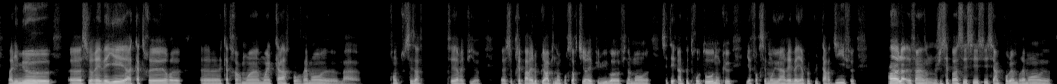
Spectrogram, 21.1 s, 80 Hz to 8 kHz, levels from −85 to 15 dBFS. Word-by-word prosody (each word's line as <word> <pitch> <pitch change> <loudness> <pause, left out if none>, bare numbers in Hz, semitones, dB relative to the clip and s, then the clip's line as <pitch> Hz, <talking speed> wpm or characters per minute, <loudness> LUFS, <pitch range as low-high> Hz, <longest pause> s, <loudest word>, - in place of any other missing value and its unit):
valait 95 +1 +2
mieux, 105 +3 +6
heu, 105 -4 +7 0.4
heu, 95 0 +2
se 95 +3 -6
réveiller 105 +3 +5
à 95 -1 +2
4:00, 110 +1 0
heu, 90 -1 -1 0.4
heu, 85 0 -3
3:45 100 +4 -3
pour 85 -4 -5
vraiment, 100 +3 -2
heu, 80 -1 -6
bah, 75 -2 -12 0.6
prendre 95 -2 -7
toutes - - -24
ses 95 -1 -4
affaires 95 +3 -4
et 90 - -4
puis, 85 -1 -10
heu, 75 -1 -10 0.4
heu, 85 - -4
se 85 - -11
préparer 95 +1 0
le 95 -2 -1
plus 105 +3 0
rapidement 95 +1 0
pour - - -12
sortir 130 0 -3
et 105 - +2
puis 90 - -10
lui, 95 +4 -1
bah, 85 -2 +1
finalement, 90 +3 -3
heu, - - -9 0.2
c'était - - -5
un - - -2
peu - - -5
trop 100 - -3
tôt, 110 +2 +4
donc 100 -3 -1
heu, 90 -1 -2 0.3
il - - -1
a - - -4
forcément 95 0 -4
eu 95 - 0
un 90 -1 0
réveil 95 +1 +2
un 90 - 0
peu 95 - -6
plus 95 +1 -8
tardif. 105 +8 -3 0.7
Ah 155 -1 +9
là 125 -2 +6
enfin, 115 0 0
mmh, 90 -2 -6
je 100 +4 -6
sais 125 +5 -3
pas, 120 +2 +1
c'est 110 -4 -3
c'est 100 0 -2
c'est 100 +1 -5
c'est 95 0 -6
un 90 - -2
problème 100 +5 0
vraiment, 100 +3 -2
heu, 85 -3 -5
95 Hz, 195 wpm, -21 LUFS, 90-105 Hz, 0.7 s, Ah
